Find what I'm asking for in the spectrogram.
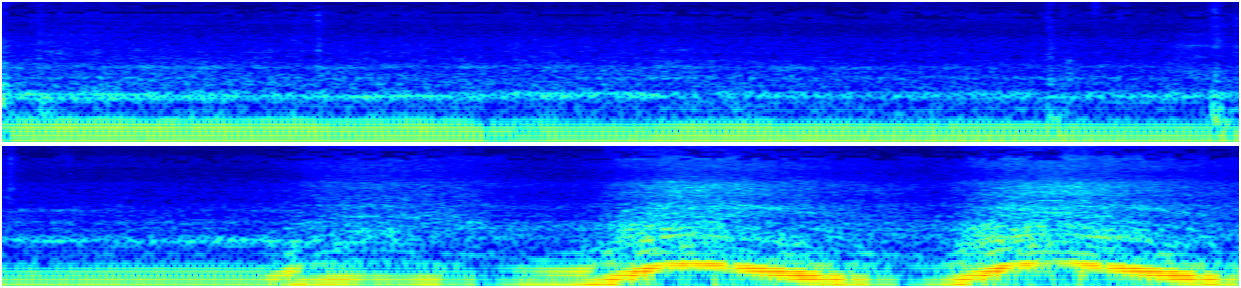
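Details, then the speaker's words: Citroen BX diesel, rusty project car being revived, exhaust sooty from diesel. A steady idle, then two sharp revs with a coarse, tractor-like bark; the exhaust sounds far louder than the owner remembers, cause unclear. "That exhaust sounds louder than I remember. Ooh, I'm not sure I like that. I thought it sounded quite subdued before, but that's that sounds like a tractor."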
